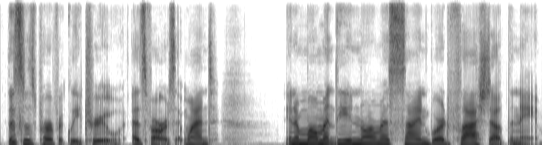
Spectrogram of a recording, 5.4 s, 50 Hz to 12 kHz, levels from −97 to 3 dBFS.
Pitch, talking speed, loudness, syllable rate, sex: 230 Hz, 210 wpm, -20 LUFS, 6.0 syllables/s, female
